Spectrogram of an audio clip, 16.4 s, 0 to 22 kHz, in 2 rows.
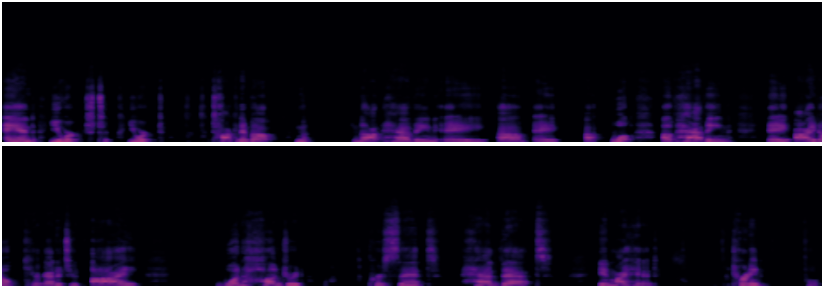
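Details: Adult male with severe stuttering that began at age five after a dog attack with a head injury, followed by a long period without speech; his mother also stuttered until age 14. Stuttering.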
